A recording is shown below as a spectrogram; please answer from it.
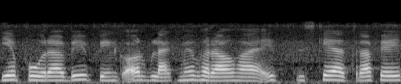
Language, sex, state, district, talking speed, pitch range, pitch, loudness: Hindi, female, Chhattisgarh, Sarguja, 195 wpm, 180-200 Hz, 190 Hz, -15 LUFS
